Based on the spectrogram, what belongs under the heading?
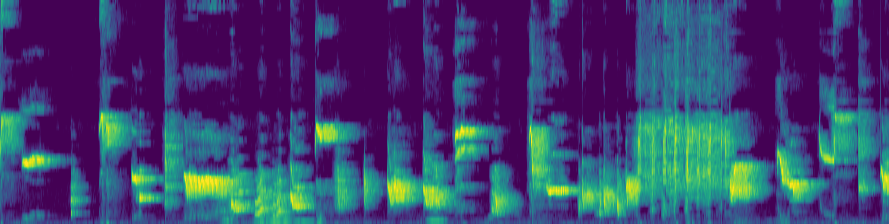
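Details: Sikatan londo flycatcher in energetic, nearly continuous song: sharp high whistles, chattering slurs and rasping bursts, varied in pitch and tightly spaced over about nine seconds.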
